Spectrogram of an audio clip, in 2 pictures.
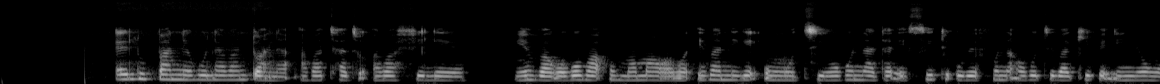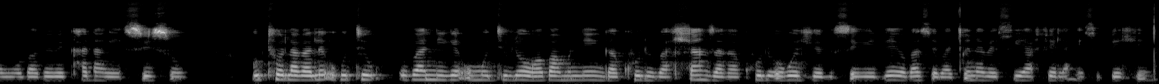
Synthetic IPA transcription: elupʼanɛɣulaβantʼwanaːβatʰatʰuʔaβafilɛjɔ | ŋɛɱvʱaɣoɣɔβaʔumamawaβɔʔɛβaniɣɛʔumutʰiwoɣunatʰaesitʰiʔuβefunauɣutʰiβakʰipʰɛʔiɲɔŋɔŋɔβaβɛβɛkʰalaŋesiːsɔ | utʰɔlaɣalɛʔuɣutʰiuβaniɣɛʔumutʰilɔwaβamuneŋiɣakʰuluβaɬand͡zʱaɣakʰuluɔɣwɛɮeliseɣilɛjɔβazɛβaǀinaβesijafɛlaesib̥ʱɛɮɛːla

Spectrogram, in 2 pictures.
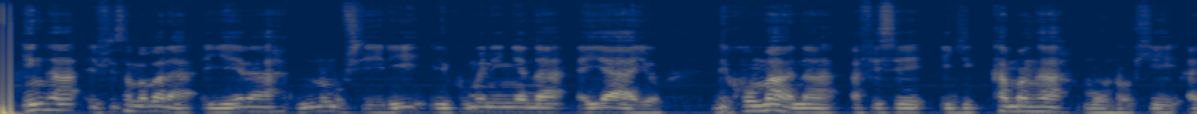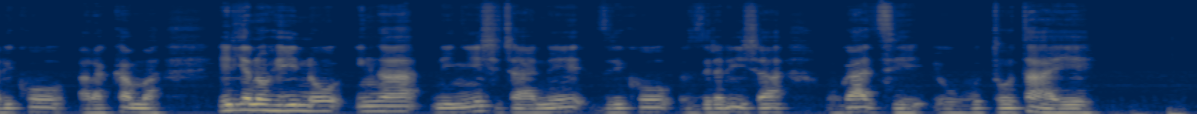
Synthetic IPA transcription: iŋ̥haʔifisamaβaɾaje̞ːɾanumufiːɾiːɾikumŋe̞niːɲanajaːjo̞ | ndikuːmaːnaːfise̞iɡikamaŋ̥amuːn̥ukʰiaɾikʰo̞aɾakama | hiɾɟano̞ɦiːno̞iŋ̥haniɲiːnʃit͡ʃaːne̞ziɾikʰo̞ziɾaɾiʃaub̚ɡaːt͡siuβutotahaje

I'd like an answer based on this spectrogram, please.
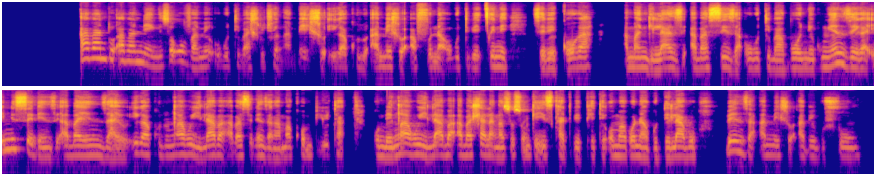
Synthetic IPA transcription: aβantʼuʔaβaneŋisoɣuvamɛʔuɣutʰiβa̰ɬut͡ʃʼwɛŋa̰mɛɬɔʔiɣa̰kʰuluʔa̰mɛɬɔ̰ʔafuna̰ʔuɣutʰiβeǀinɛsɛβɛɡ͡ǃʱɔɣa̰ː | maŋilaziʔaβasiza̰ʔuɣutʰiβaβɔnɛɣuŋɛnd͡zʱɛɣaʔimisɛβend͡zʱiʔaβajɛnd͡zʱa̰jɔ̰ʔiɣakʰuluŋ͡ǁaɣujilaβaʔaβasɛβɛnd͡zʱaŋamakʰompʼjuːtʰaɣumbʱɛŋ͡ǁaɣujilaβaʔaβaɬalaŋasɔsɔŋkʼɛisi̥kʰatʰiβɛpʰɛtʰɛʔɔmaβɔnaɣud̥ʱɛlaβɔ | βɛnd͡zʱa̰ʔamɛɬɔ̰ʔaβeβuɬuːŋu

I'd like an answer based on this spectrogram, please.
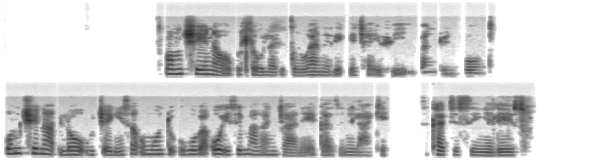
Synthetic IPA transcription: um̩t͡ʃʼinawo̰ɣuɬɔlaʔiɡ͡ǀʱiɣwanɛlɛ̰ɛt͡ʃʼa̰vḭɛβantʼwḛniβɔːŋkʼɛ̥ | um̩t͡ʃʼinalɔwʔut͡ʃʼeŋisaʔumuntʼṵʔuɣuβa̰ʔɔjisimaɣand͡ʒʱanḭɛ̰ɡ̥ʱa̰zḭnilakʰɛ | sikʰatʰisiɲɛlɛːzɔ̥

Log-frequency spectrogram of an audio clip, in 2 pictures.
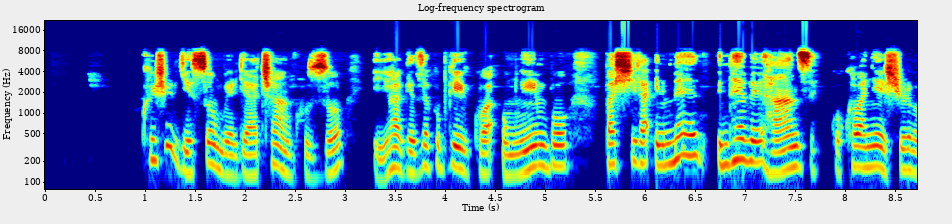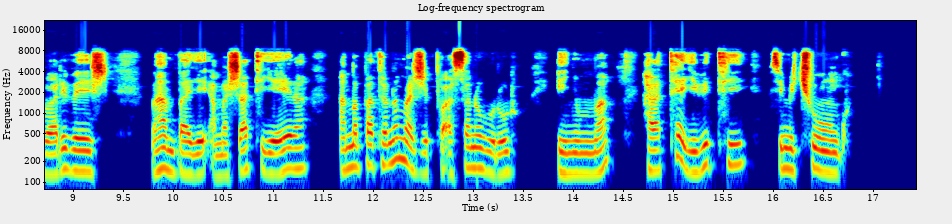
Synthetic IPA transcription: kwiːʃuɾɟiːsuːmbueɾɟaːt͡ʃaːŋkuzo̞ | ijo̞haɡe̞ze̞kub̚ɡiːɡwaʔumŋiːmboβaʃiɾaʔin̥he̞βe̞ɦaːnze̞kukoaβaɲe̞ʃuːɾiβaβaɾiβe̞ːnʃi̥ | βaːmbaje̞ʔamaʃatʰije̞ːɾaː | mapatɾonamaʒipʰoa̰sanuβuɾuɾu | iɲumahaɾatʰe̞jiβitʰi | v̥jimit͡ʃuːŋɡwe

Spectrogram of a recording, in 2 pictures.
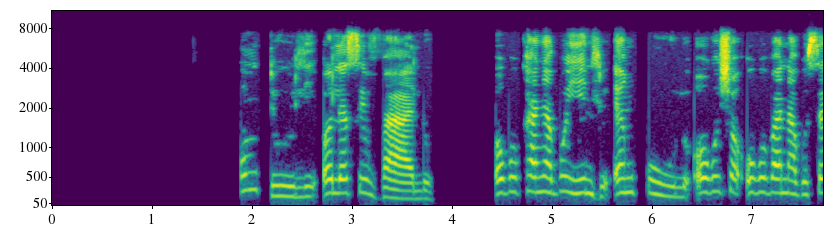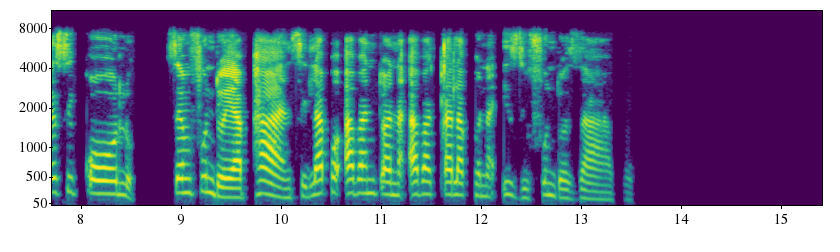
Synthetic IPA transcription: um̩d̥ʱuliʔɔlesivalɔ | oɣukʰaɲaɣujind͡ɮʱuʔeŋkʼuluʔoɣuʃɔʔuɣuβanaɣusesiɣɔlɔ | seɱfundʱɔjapʰant͡sʼilapʰɔʔaβantʼwanaʔaβaǃalakʰɔnaʔizifundʱɔzaːβɔ

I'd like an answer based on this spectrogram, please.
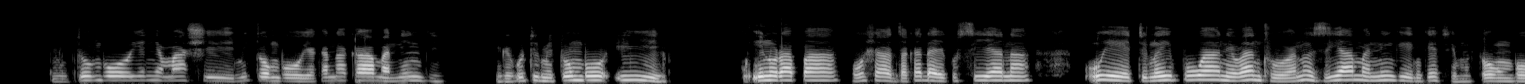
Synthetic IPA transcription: mito̞mbo̞je̞ɲamaʃijmito̞mbo̞jakanakamaniŋɡi | ŋɡe̞kutimito̞mbo̞ʔiji | ḭno̞ɾapaɦo̞ʃad͡zakaɗaikusijana | ṵje̞tino̞ipuwane̞ʋantʰuʋano̞zijamaniŋɡiŋɡe̞ʐe̞muto̞ːmbo̞

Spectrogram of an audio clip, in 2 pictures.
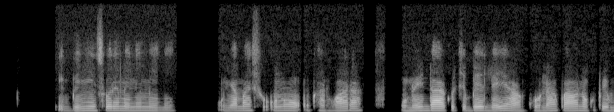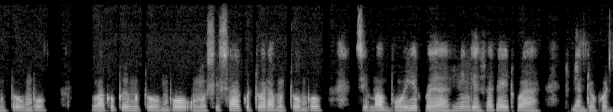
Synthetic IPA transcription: ḭɡʱwiɲiso̞ɾemeneme̞ne̞ | ṵɲamaʃo̰ʔṵno̞ʔukʰarwaɾa | uno̞e̞ndakut͡ʃibʱe̞ɮejakonakwaʋano̞kupemuto̞mbo̞ | ʋakupiwemuto̞mbo̞ʔṵno̞ʃisakuto̞ɾamuto̞mbo̞ | se̞mabʱo̞irweaʐine̞ŋɡe̞ʐakaitwa | ʐ̥inadʱokode

